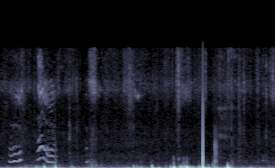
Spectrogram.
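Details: Puppy, one of six littermates bred from champion parents, lets out three wavering high whimpers in the first second, followed by rustling, tapping and handling noises indoors.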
